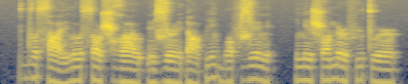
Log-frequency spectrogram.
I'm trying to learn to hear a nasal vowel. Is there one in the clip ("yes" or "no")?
no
